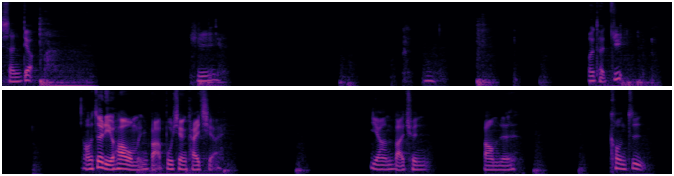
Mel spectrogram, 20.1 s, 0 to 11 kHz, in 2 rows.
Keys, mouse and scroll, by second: 0.0 click, 0.6 x, 2.1 click, 3.0 g, 6.3 click, 7.2 x, 8.4 click, 9.4 alt+g, 10.3 click, 12.4 Tab, 13.5 Tab, 18.1 Tab, 19.0 click.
